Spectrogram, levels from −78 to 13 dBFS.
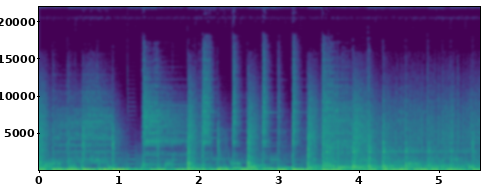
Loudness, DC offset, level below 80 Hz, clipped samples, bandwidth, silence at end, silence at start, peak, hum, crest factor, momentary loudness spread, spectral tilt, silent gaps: -15 LUFS; under 0.1%; -24 dBFS; under 0.1%; over 20 kHz; 0 s; 0 s; 0 dBFS; none; 14 dB; 3 LU; -5 dB/octave; none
